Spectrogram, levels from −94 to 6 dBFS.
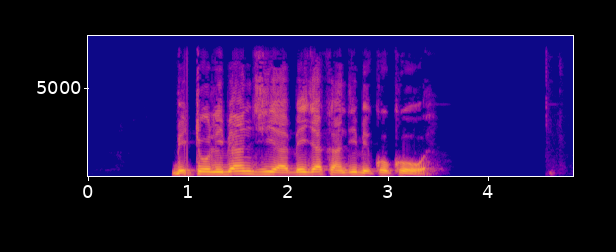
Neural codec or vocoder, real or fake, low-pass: none; real; 7.2 kHz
